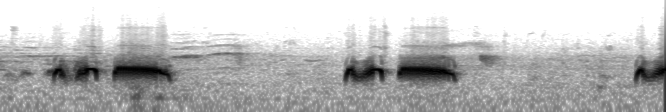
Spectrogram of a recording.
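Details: Spotted dove calling, a full song set used to stimulate other doves, with thúc gù, gáy gọi and đảo bài styles; a two-part hooped coo followed by a long steady coo, repeated about every three seconds, in a quiet background.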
